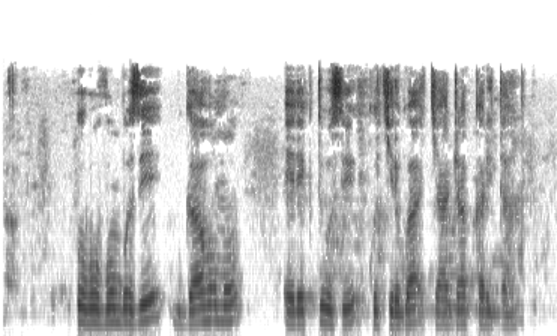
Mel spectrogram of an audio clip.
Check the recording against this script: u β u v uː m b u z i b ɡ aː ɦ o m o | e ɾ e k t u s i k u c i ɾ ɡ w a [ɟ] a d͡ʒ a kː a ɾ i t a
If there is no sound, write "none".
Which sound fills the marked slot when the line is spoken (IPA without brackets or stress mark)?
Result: c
